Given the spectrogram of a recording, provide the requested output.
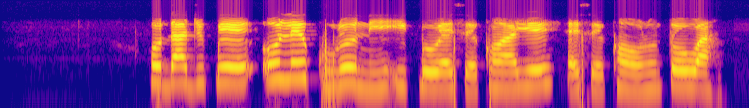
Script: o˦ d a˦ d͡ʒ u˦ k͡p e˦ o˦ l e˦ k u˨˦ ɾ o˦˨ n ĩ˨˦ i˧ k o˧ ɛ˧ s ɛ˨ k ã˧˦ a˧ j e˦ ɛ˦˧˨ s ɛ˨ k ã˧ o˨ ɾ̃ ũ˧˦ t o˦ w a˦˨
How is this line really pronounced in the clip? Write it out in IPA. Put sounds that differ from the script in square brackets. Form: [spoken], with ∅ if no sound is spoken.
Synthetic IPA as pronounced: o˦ d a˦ d͡ʒ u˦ k͡p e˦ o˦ l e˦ k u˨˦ ɾ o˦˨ n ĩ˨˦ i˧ [k͡p] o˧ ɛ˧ s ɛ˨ k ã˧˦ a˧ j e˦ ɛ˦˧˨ s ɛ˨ k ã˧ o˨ ɾ̃ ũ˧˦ t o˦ w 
